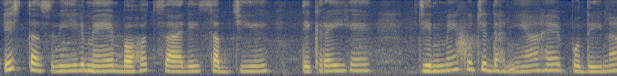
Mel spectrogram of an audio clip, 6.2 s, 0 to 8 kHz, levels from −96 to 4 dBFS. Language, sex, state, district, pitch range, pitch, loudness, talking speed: Hindi, female, Rajasthan, Jaipur, 205-235 Hz, 215 Hz, -19 LUFS, 145 wpm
